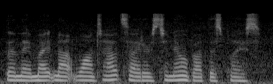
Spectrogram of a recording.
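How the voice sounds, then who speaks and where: An actress playing a sharp, skeptical young huntress who questions bluntly and dryly, in video game dialogue. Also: female voice, on the low side, flat delivery, a little fast, slight background noise, natural voice.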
